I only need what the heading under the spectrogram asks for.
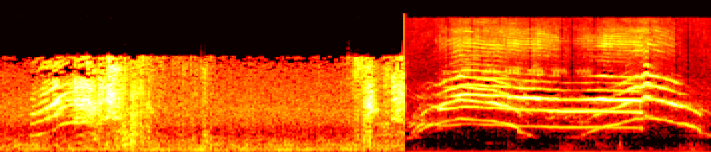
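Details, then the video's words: Street cats in an angry fight: a rough spitting, hissing scuffle with harsh yowls, cut to a clear harmonic caterwaul that rises and arches over about two seconds. "Real Cat Fight Angry Cats Vs Cats Аngry Compilation Video Ever| cats and Cats Fight|Watch With Sound"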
